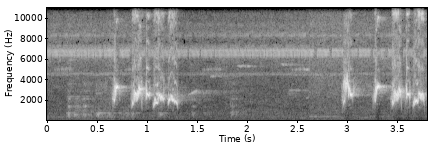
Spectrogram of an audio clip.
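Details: Red-whiskered bulbul, a song played to make birds excited: two cheerful phrases of quick, rolling whistled notes, one near the start and one at the end, separated by quiet with a thin high tone.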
